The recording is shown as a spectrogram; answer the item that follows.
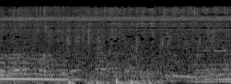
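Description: A dove's low coo, one steady note held for under a second near the start, over a steady outdoor hiss.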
